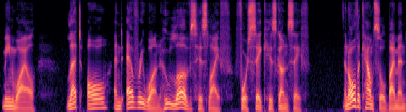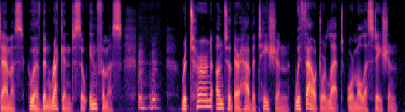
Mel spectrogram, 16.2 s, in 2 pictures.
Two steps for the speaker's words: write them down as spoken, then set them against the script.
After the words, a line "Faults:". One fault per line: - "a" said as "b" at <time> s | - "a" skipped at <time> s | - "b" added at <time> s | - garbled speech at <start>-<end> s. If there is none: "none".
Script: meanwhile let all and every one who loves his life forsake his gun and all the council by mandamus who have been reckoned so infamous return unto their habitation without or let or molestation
meanwhile let all and every one who loves his life forsake his gun safe and all the council by mandamus who have been reckoned so infamous return unto their habitation without or let or molestation
Faults:
- "safe" added at 5.8 s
